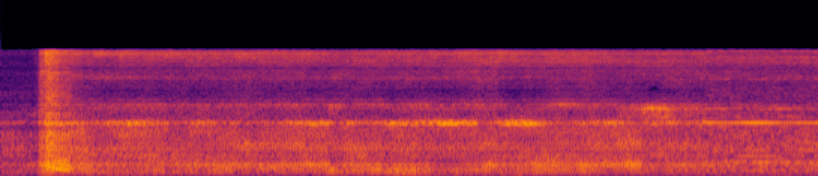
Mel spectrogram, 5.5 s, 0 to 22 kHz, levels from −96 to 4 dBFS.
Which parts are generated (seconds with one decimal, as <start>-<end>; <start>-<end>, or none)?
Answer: 0.0-4.7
